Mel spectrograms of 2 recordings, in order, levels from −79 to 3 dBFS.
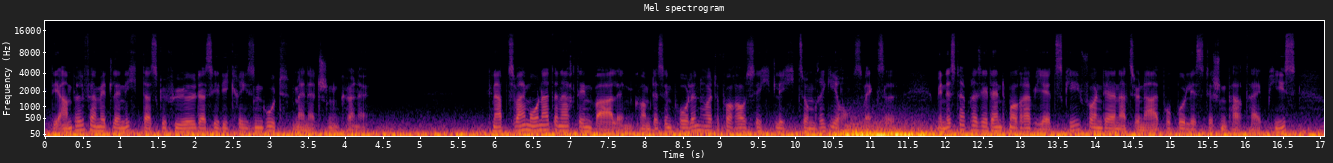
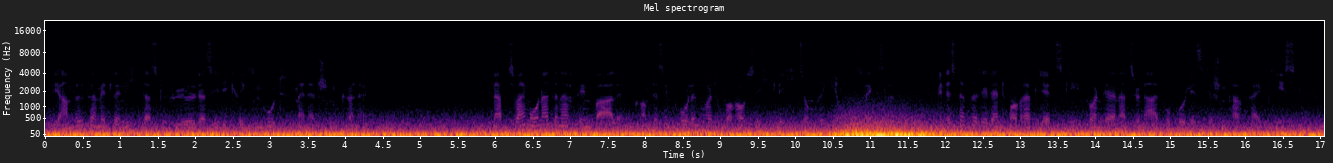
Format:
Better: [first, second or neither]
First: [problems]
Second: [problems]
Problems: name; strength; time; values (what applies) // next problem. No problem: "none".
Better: first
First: wind noise on the microphone; occasional gusts; 10 dB below the speech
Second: wind noise on the microphone; heavy; 5 dB above the speech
